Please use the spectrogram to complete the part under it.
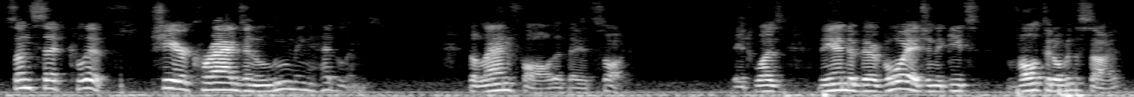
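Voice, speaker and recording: A man's voice: mid-range voice, fairly bright tone. Man theatrically narrating epic verse, noisy recording. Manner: theatrical, solemn, deliberate pauses and swells. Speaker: storyteller performing an epic poem. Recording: clearly noisy recording, background ambience.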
